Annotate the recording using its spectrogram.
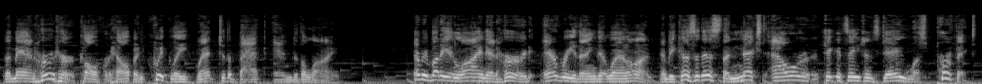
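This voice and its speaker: A man reading a scripted story as a narrator, in an animated storytelling manner. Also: medium pitch, brisk. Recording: music under the voice. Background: background music.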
